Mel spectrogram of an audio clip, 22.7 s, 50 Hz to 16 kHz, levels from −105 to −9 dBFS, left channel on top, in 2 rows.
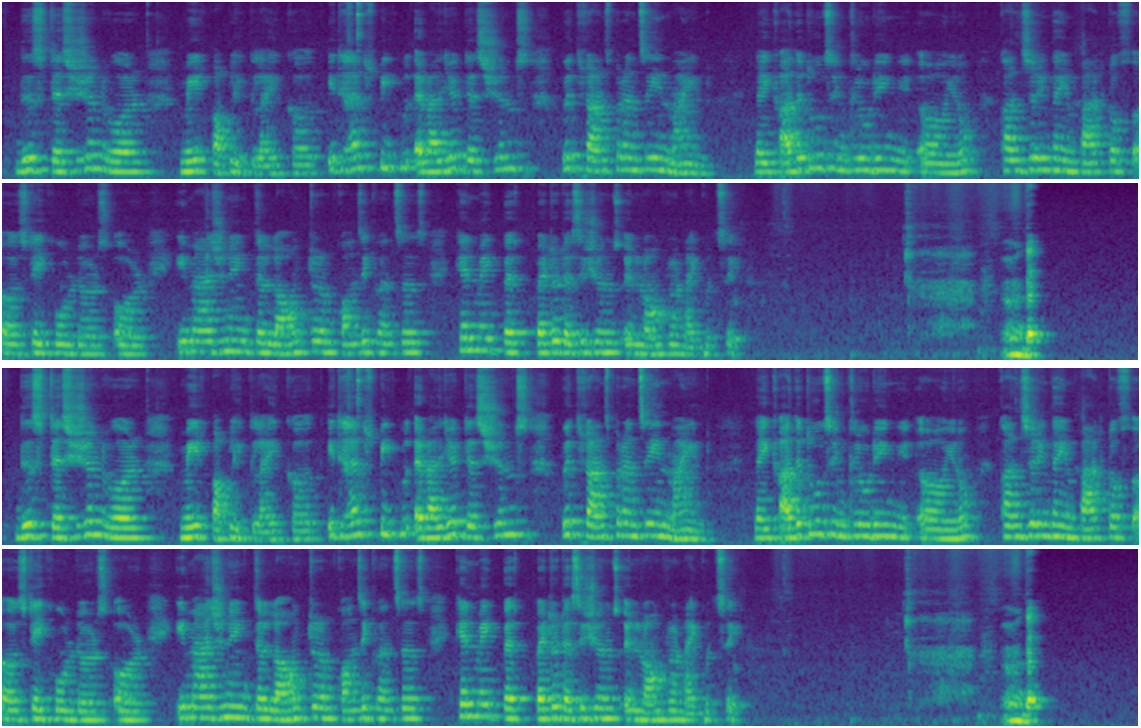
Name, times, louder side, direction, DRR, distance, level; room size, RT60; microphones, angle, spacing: voice 1, 0.0-7.1 7.5-18.8, right 3 dB, 45° right, 0.4 m, -29 dB
voice 2, 20.4-21.7, left 3 dB, ahead, 0.6 m, -25 dB
4.5 x 2.5 x 3.0 m
head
